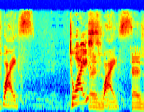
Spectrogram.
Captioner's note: normal voice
